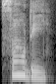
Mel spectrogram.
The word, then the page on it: saudi: British English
